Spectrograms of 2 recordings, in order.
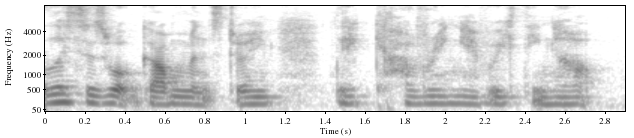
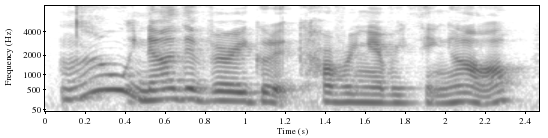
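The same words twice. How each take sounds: First: Voiceless whisper, much softer; hushed confiding whisper. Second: Said in the usual way. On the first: Real, not acted. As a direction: lean in and whisper the secret. Confides government cover-up in hushed tone.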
